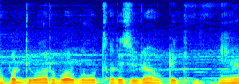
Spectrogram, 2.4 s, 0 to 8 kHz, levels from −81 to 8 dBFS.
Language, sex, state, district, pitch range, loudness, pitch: Hindi, male, Uttar Pradesh, Shamli, 100-110 Hz, -17 LUFS, 105 Hz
